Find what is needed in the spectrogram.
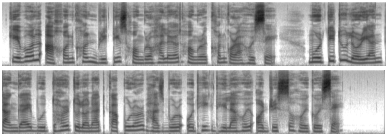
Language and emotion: Assamese, neutral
